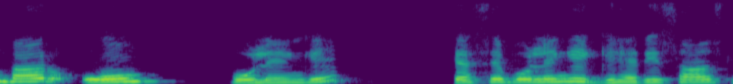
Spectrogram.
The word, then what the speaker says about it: ओम: इसके बाद आप 3 बार ओम बोलेंगे। कैसे बोलेंगे? गहरी साँस लेंगे, साँस को होल्ड करेंगे और उसके बाद जब ब्रीथ आउट करेंगे तो अ, ओ, म को प्रोनाउंस करेंगे।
